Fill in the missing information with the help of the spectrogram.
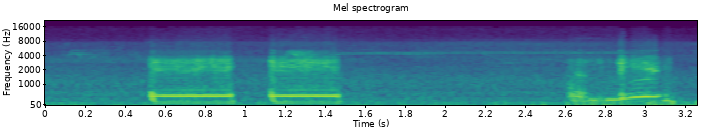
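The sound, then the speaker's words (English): A phone call's ringback tone sounds twice in quick succession, a steady electronic double ring heard over a speakerphone, followed by a brief voice as someone picks up. “It's ringing.”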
